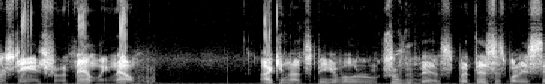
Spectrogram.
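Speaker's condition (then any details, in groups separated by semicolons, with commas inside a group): Cerebral palsy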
